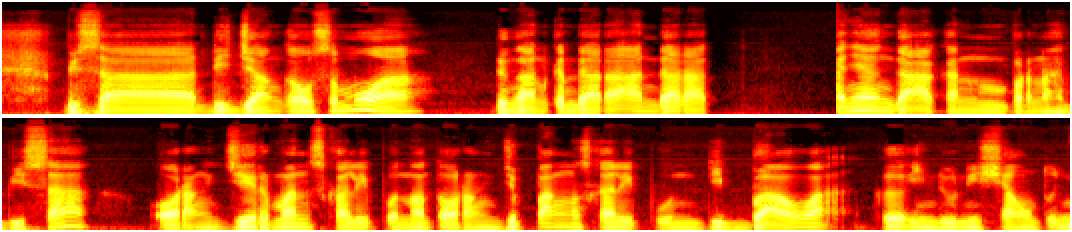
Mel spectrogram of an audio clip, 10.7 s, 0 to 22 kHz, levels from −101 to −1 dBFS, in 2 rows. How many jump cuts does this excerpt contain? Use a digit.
1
